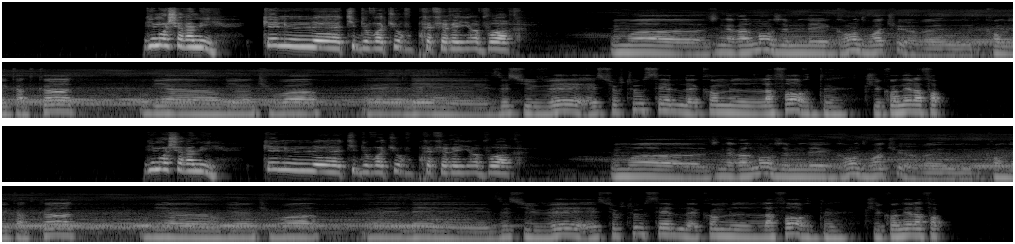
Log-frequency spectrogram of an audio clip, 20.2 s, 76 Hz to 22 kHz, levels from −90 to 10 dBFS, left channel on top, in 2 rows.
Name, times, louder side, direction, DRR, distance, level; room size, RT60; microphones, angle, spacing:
voice 1, 1.4-2.2 2.6-5.2, left 6 dB, 80° left, 0.4 m, -29 dB
sound 1, 4.1-4.4 5.2-5.3 5.8-15.5, right 1 dB, 15° left, 0.8 m, -47 dB
voice 2, 6.1-10.8 11.5-13.3 13.7-19.5, left 2 dB, 60° left, 1.2 m, -39 dB
3.3 x 2.5 x 2.9 m
head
